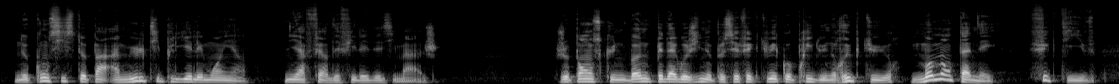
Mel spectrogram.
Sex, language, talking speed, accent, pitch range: male, French, 145 wpm, French, 105-135 Hz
